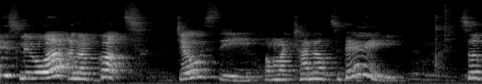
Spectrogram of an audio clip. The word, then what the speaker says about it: Joecy: Joecy. Joecy. Yes. Yes, it's a very unique name. I don't think I've met anybody who And has it's that name. simple, just 2 syllables.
